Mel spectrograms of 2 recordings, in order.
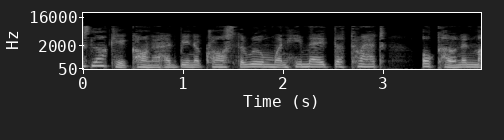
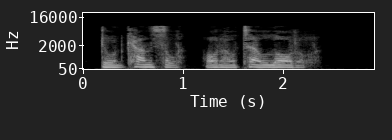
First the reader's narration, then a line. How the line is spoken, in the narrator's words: to growl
